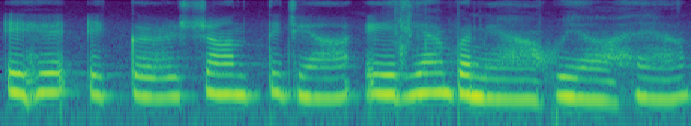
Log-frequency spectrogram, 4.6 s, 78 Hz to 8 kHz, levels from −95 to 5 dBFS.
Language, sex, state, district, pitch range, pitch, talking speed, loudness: Punjabi, female, Punjab, Kapurthala, 230-260 Hz, 245 Hz, 105 wpm, -16 LUFS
